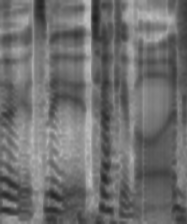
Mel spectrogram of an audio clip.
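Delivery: very slow delivery, each word drawn out. Imitating a voice line another person recorded for Takemon: imitating Takemon voice line. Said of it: "It sounds something like that".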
